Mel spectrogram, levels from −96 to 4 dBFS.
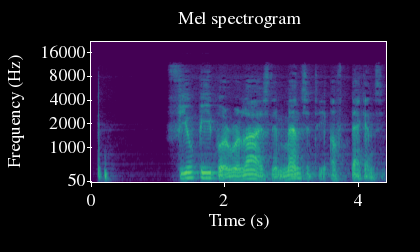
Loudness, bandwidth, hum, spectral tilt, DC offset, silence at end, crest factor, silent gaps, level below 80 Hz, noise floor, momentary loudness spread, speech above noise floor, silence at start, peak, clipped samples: -27 LUFS; 12 kHz; none; -6 dB/octave; under 0.1%; 0.05 s; 20 dB; none; -68 dBFS; -82 dBFS; 15 LU; 55 dB; 0.1 s; -10 dBFS; under 0.1%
